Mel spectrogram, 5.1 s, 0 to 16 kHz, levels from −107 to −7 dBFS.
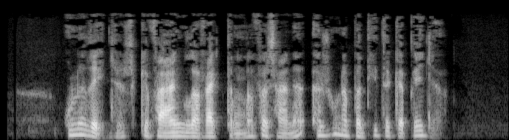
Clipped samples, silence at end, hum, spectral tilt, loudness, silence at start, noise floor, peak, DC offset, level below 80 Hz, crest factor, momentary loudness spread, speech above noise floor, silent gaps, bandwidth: under 0.1%; 0.7 s; none; -6 dB/octave; -23 LUFS; 0.65 s; -72 dBFS; 0 dBFS; under 0.1%; -52 dBFS; 24 dB; 13 LU; 49 dB; none; 11.5 kHz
